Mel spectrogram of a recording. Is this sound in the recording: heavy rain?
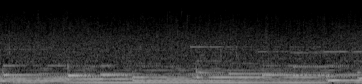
yes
